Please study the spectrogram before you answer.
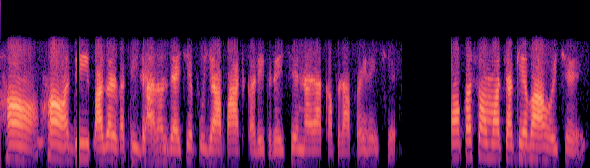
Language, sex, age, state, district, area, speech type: Maithili, female, 60+, Bihar, Saharsa, rural, conversation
